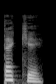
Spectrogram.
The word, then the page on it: taquet: francais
